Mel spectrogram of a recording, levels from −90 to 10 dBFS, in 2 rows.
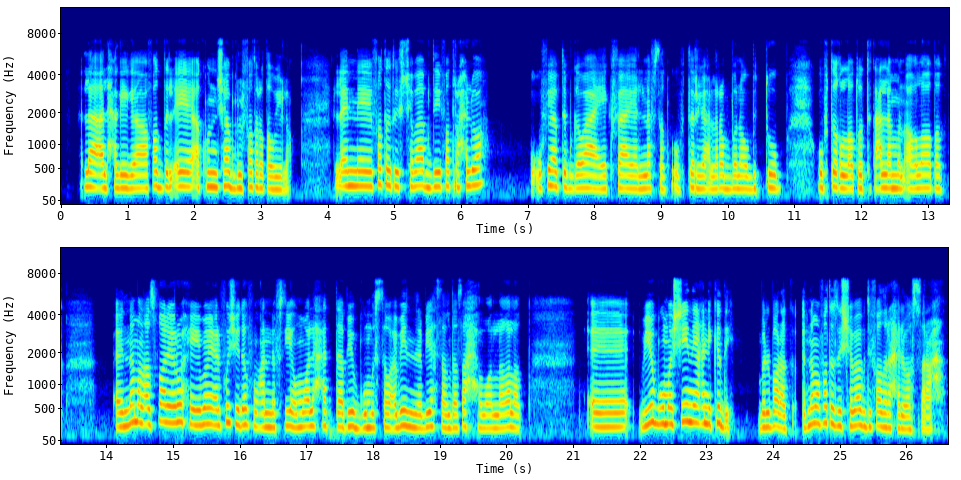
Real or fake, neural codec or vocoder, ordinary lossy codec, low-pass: real; none; none; 7.2 kHz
